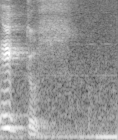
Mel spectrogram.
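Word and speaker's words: ΙΧΘΥΣ: Entonces se pronuncia ictus.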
